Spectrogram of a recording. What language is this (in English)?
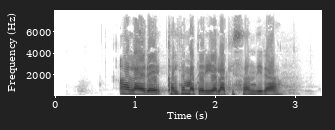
Basque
